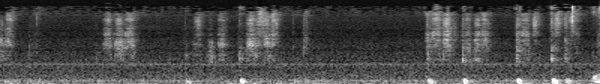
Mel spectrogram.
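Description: Faint tapping and scratching of a stylus writing on a tablet, in short scattered strokes that come more often in the second half.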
